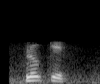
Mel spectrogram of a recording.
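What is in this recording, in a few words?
"lukis", Indonesian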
